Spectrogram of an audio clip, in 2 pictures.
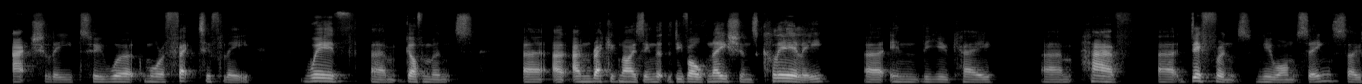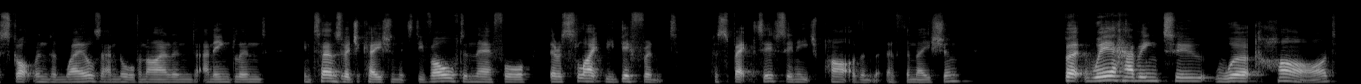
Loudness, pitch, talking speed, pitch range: -30 LUFS, 120 Hz, 135 wpm, 115-140 Hz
